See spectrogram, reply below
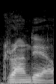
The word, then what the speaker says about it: Grande: Ariana Grande. Jawohl. – Es wird Grande ausgesprochen.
